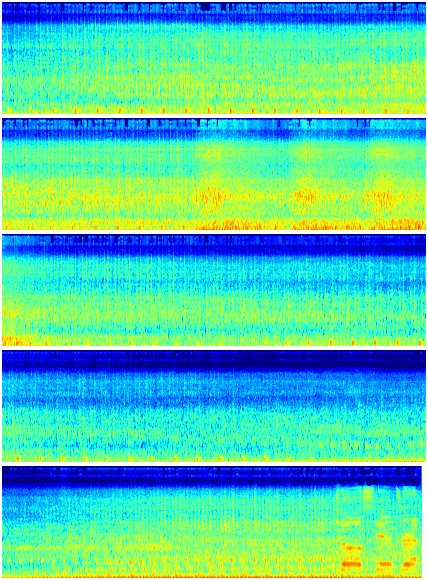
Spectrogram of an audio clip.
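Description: An old first-generation truck with its engine idling, a steady low rumble with regular firing pulses, while someone talks over it and the idle swells louder toward the end.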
